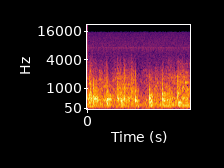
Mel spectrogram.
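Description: Footsteps on a barn's wooden boards: an irregular run of short taps and knocks, about four a second.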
